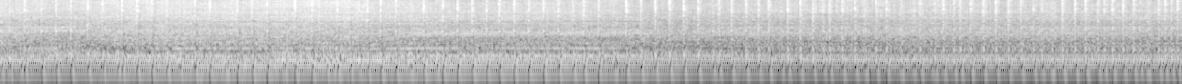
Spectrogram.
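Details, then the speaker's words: Free roadside-find Toro single-stage two-stroke snowblower, primer bulb missing, electric start likely not working, running on sprayed starting fluid with a little gas in tank: buzzy, uneven chatter; fuel not getting through, likely plugged carb jet suspected. "yes there's some gas in there let's see what I got cuz that actually ran it for a little longer than it should have"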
